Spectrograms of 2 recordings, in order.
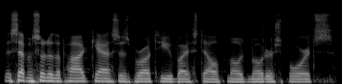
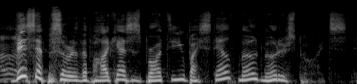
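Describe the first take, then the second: First: It is read in a flat monotone. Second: It is read with interested, lively expression.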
